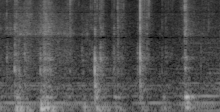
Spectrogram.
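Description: Half-round gouge cutting into the wood of a violin's pegbox, a series of short scraping cuts roughly every half second, over a steady low hum.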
